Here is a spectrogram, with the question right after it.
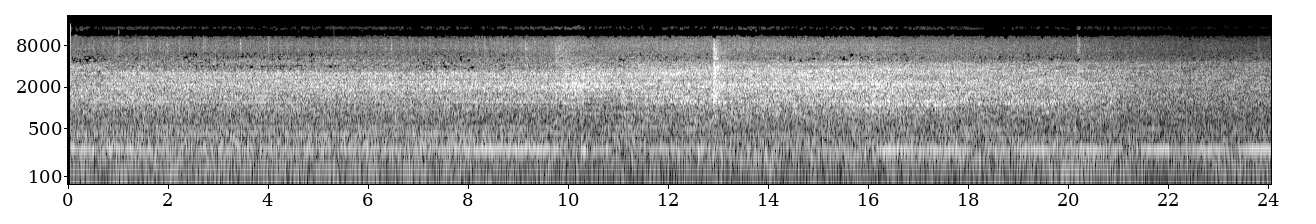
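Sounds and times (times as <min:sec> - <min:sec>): tub grinder chopping straw: 0:00.0 - 0:16.9.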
